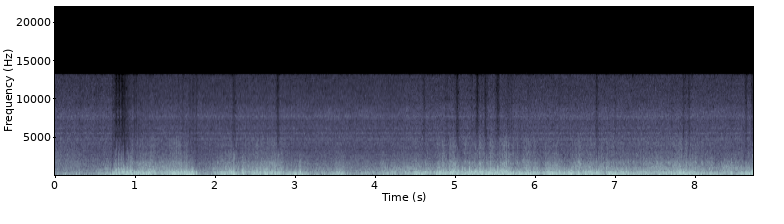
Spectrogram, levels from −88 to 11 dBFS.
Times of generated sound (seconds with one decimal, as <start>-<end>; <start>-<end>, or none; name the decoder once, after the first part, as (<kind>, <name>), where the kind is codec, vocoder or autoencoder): 0.8-4.4 (vocoder, Vocos)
